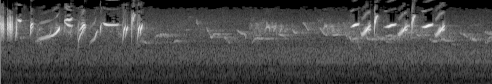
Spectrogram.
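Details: European goldfinch giving lively, high twittering with slurred and trilled notes, a quieter run of softer chatter in the middle, then a loud final flourish of chirps.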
